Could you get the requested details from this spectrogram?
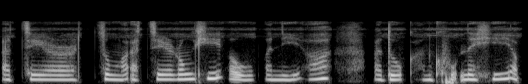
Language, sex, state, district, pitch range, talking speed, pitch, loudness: Mizo, female, Mizoram, Aizawl, 215-245 Hz, 180 wpm, 225 Hz, -19 LUFS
